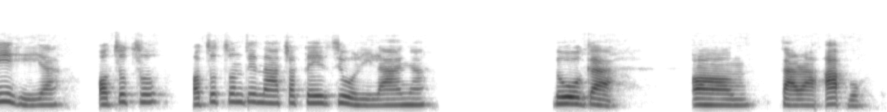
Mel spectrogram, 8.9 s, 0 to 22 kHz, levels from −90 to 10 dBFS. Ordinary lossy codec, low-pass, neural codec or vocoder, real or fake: none; none; codec, 16 kHz, 4 kbps, FunCodec, trained on Chinese and English, 50 frames a second; fake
